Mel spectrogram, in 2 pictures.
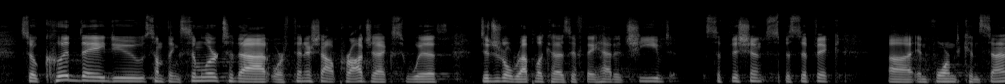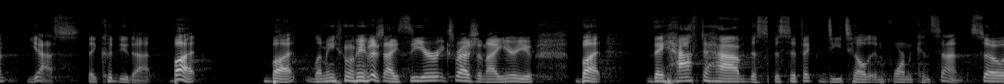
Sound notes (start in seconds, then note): none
